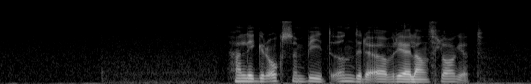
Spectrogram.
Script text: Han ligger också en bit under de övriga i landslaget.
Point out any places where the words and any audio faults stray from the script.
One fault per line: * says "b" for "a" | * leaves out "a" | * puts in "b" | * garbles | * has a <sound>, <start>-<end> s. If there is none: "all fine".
all fine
